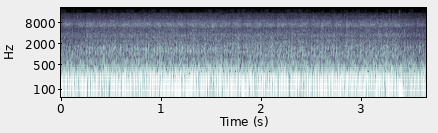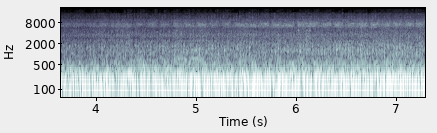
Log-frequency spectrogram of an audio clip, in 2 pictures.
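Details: Nissan Pulsar GTiR first start in seven years during rebuild: deep idle with slight uneven lope and one brief dip in level; somewhat lumpy, owners suspect timing.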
